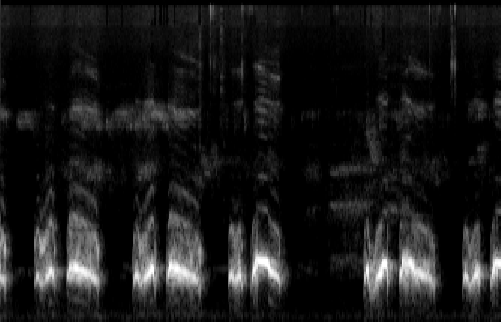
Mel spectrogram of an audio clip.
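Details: Lively spotted dove cooing meant to lure wild doves: five throaty two-note coo phrases in quick succession, each a short rising burr and a fuller falling coo, with a brief pause mid-sequence.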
